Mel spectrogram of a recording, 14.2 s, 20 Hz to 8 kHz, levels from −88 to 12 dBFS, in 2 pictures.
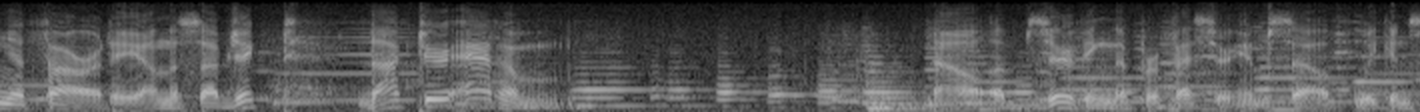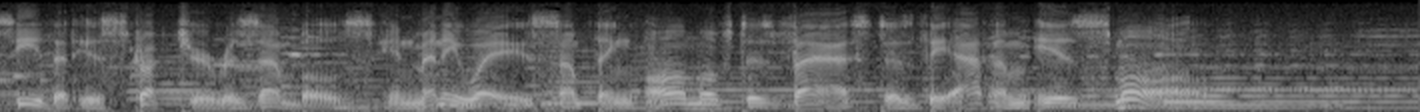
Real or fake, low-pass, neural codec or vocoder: real; 7.2 kHz; none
